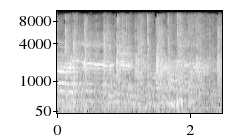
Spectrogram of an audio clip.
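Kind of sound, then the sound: crowd, scattered audience clapping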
